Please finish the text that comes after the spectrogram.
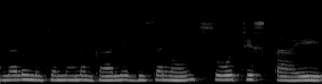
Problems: low volume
